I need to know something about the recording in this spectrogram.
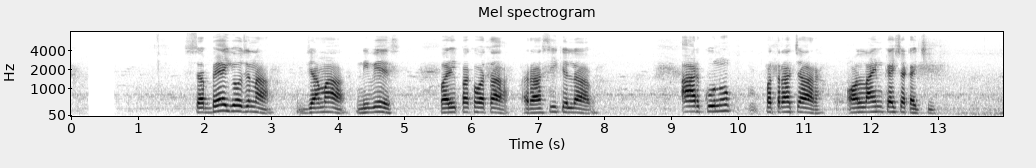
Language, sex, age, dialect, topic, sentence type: Maithili, male, 18-24, Angika, banking, question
